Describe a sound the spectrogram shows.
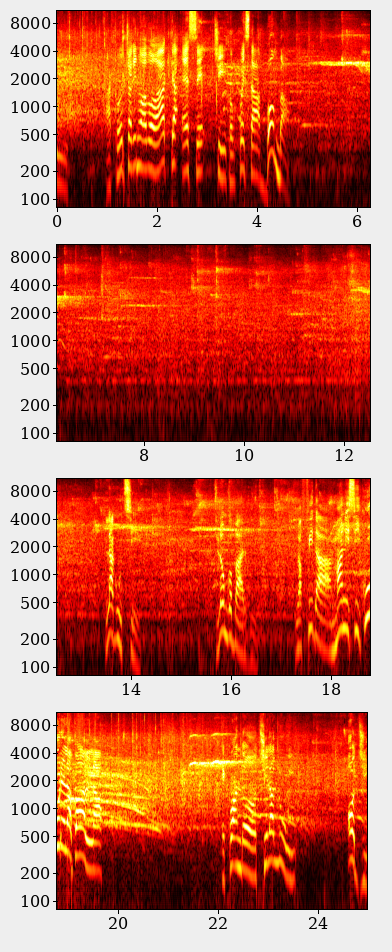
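Young men shout across an echoing hall.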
